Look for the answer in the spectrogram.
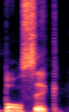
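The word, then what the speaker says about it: Balsac: I read somewhere it's pronounced Balsick, but it's spelled Balsack the Jaws of Death, which is Mike Dirks on guitar.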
